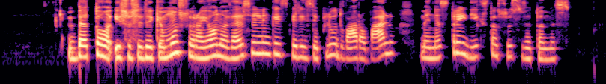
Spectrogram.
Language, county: Lithuanian, Vilnius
